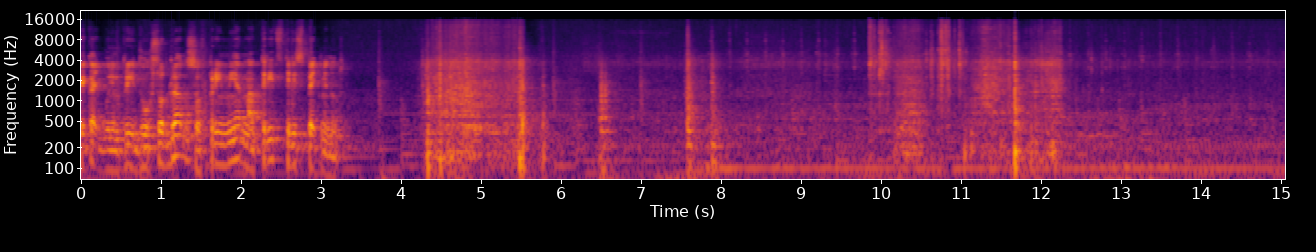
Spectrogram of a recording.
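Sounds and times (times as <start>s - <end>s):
oven hum: 0.0s - 15.0s
baking tray scraping on wire rack: 4.2s - 5.8s, 10.0s - 12.4s.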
